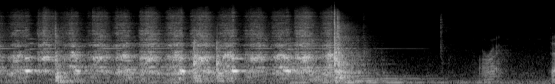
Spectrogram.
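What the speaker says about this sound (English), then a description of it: "Use the saw to get a nice clean cut at the" Hand saw cutting wood for a trebuchet axle, heard as steady rhythmic rasping strokes up close that stop abruptly, followed by a faint knock.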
